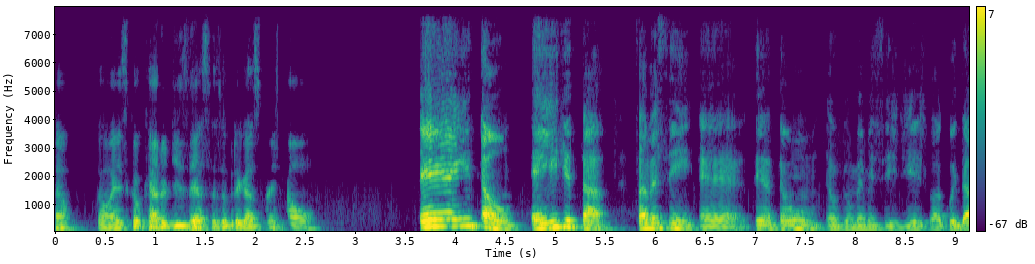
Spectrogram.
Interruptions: none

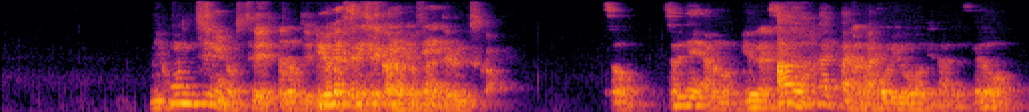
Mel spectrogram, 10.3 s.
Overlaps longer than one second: present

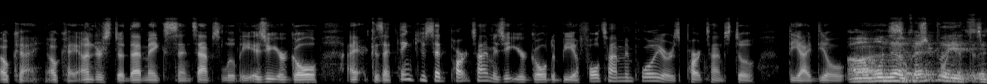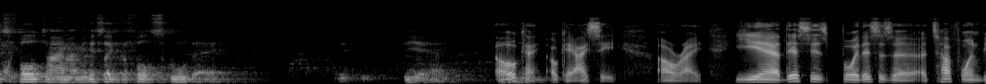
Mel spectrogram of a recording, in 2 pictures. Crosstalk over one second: present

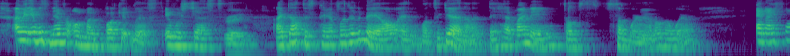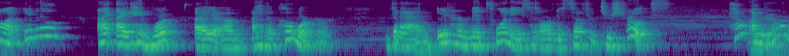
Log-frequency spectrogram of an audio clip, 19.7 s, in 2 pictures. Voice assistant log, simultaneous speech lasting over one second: none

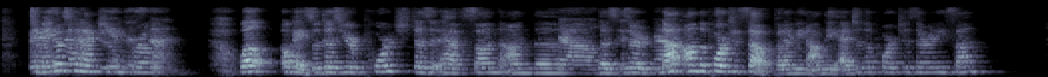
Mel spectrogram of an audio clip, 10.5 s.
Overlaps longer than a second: present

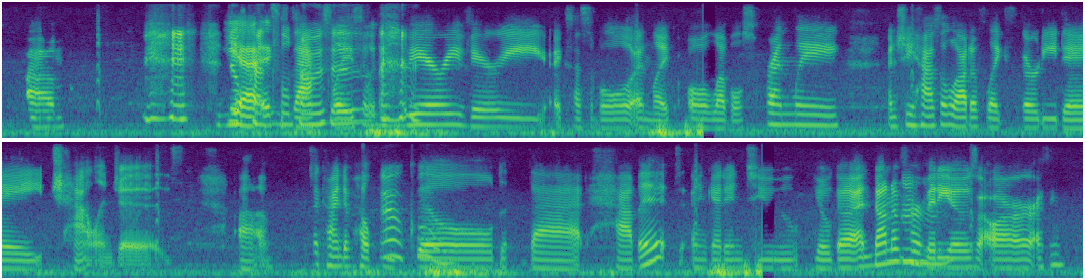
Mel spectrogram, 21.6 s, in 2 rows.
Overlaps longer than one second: present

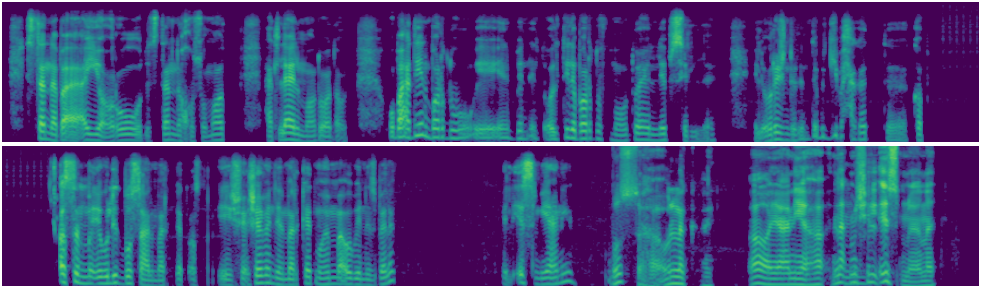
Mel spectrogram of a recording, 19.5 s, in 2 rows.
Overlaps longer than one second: none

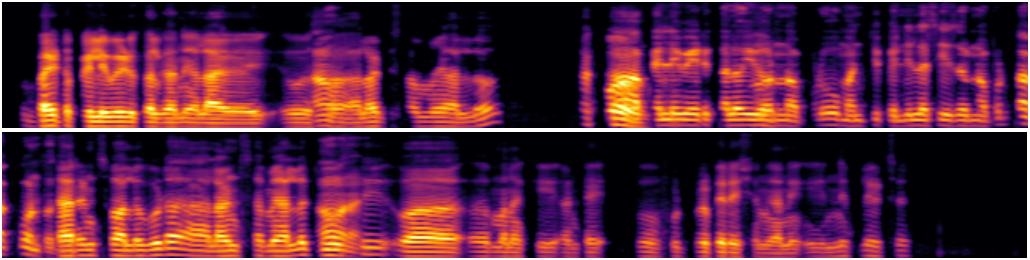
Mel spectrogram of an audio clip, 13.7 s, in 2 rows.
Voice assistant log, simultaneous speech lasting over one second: none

